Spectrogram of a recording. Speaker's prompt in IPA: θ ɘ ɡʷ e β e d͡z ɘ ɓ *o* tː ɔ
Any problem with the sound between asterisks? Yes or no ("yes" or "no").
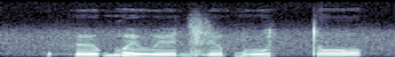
yes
